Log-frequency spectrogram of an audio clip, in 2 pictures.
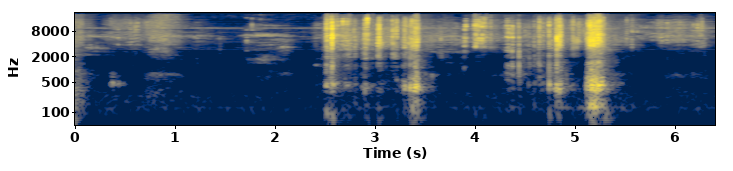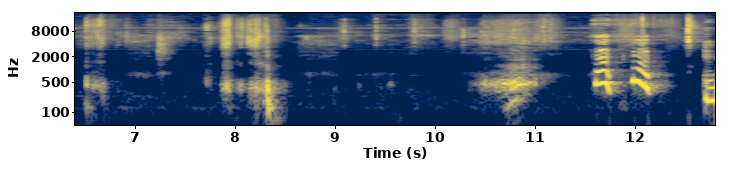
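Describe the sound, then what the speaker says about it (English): Knife slicing through homemade peanut butter chip and jelly bars with a crumb topping and jam filling, giving repeated crisp crunching bursts, close and fairly loud, separated by quiet gaps, with a brief voice near the end. "It sounds pretty amazing when you're cutting it."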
